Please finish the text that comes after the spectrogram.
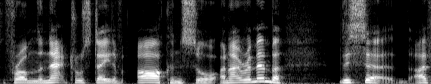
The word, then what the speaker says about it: Arkansas: It's Arkansas, but I read it, as I often do. I make this mistake. I read it as Arkansas, because, you know, that is how it is spelt. But Arkansas is how it's pronounced.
